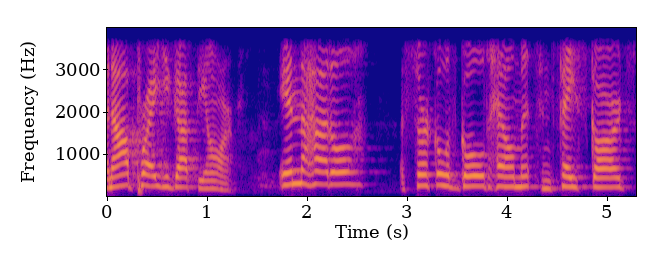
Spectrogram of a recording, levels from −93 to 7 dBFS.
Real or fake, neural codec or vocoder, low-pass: real; none; 3.6 kHz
